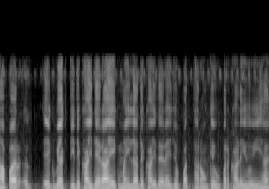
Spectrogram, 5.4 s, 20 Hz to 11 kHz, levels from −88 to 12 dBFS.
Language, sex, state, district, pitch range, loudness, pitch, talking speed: Hindi, male, Uttar Pradesh, Jalaun, 135-140 Hz, -22 LUFS, 140 Hz, 235 wpm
